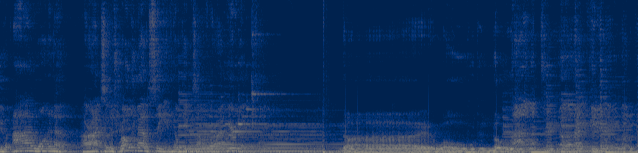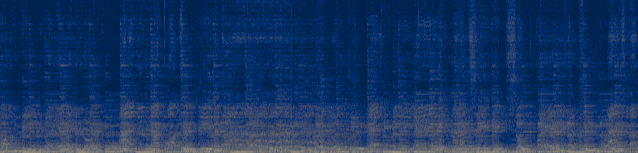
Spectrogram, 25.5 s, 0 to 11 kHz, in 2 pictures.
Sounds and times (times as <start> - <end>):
Gospel music: 0.0 - 25.5
Singing: 6.8 - 25.5.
